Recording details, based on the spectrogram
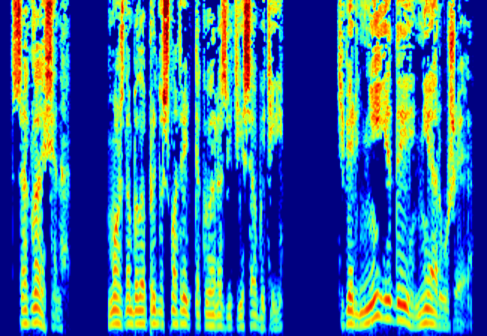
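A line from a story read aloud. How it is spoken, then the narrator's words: Sighed. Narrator (Russian): вздохнул Денис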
